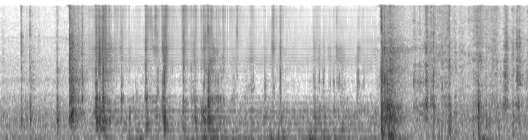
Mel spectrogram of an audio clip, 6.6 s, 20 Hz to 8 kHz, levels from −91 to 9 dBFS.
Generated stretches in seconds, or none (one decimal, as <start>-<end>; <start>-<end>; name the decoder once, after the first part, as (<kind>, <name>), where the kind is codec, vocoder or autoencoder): 1.1-4.7 (vocoder, BigVGAN v2)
